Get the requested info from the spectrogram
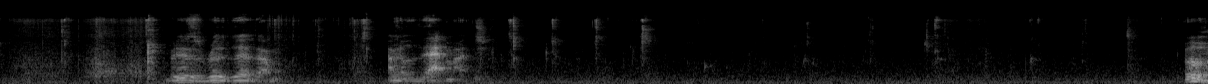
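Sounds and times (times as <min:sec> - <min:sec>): chewing food: 0:00.0 - 0:03.9, 0:04.7 - 0:12.0
wet mouth clicks: 0:05.0 - 0:09.6.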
